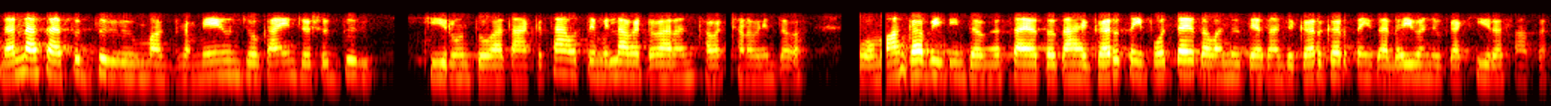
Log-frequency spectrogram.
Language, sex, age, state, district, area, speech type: Sindhi, female, 18-30, Gujarat, Junagadh, rural, conversation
